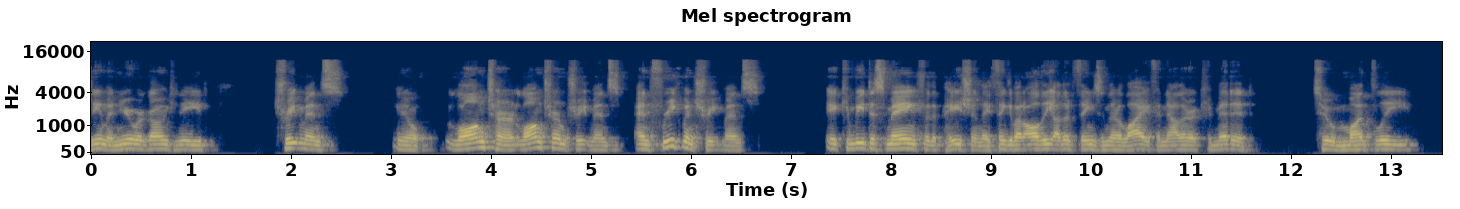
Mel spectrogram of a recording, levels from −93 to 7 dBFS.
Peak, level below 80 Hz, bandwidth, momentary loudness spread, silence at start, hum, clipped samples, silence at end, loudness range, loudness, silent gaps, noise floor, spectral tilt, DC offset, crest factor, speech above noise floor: -4 dBFS; -68 dBFS; 12.5 kHz; 11 LU; 0 s; none; under 0.1%; 0.25 s; 4 LU; -22 LUFS; 7.15-7.23 s; -85 dBFS; -5 dB/octave; under 0.1%; 18 dB; 63 dB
